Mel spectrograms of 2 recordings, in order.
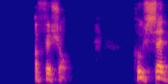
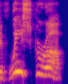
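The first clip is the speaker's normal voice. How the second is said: raised, higher mock yell of the ref's words; retold ref's shout; 7 semitones higher, 4 dB louder than usual. Host retelling a ref friend's outburst, loud and high. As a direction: belt it out like the ref did. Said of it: "He goes".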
